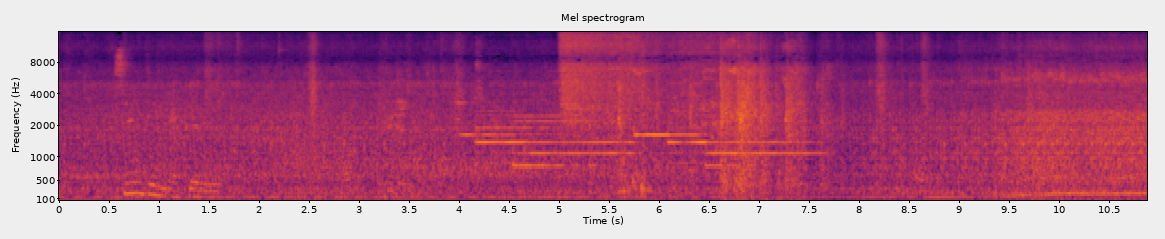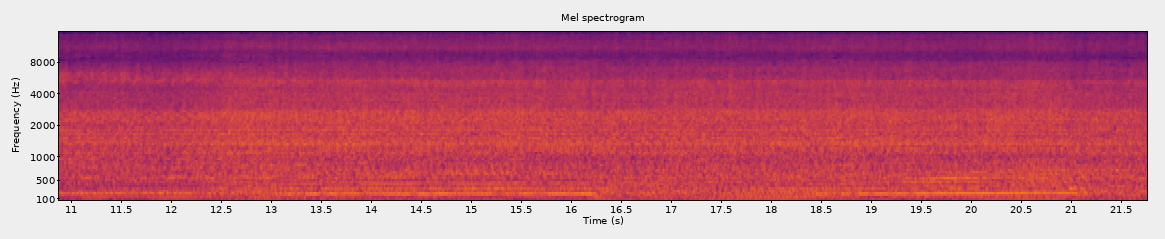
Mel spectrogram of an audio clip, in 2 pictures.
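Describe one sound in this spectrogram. A bus engine hums and whines steadily, rising and falling in pitch as it drives.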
